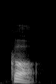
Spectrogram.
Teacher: इसके उच्चारण में जीभ के पिछले भाग से कोमल तालु का स्पर्श होता है। यह अघोष एवं अल्प प्राण स्पर्श ध्वनि का उदाहरण है।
